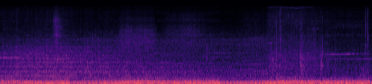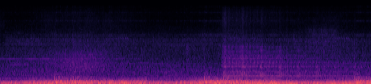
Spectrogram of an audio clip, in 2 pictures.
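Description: Low, steady rumble of a car's engine and road noise heard from inside the cabin while driving slowly, with a faint dark music score of held tones underneath.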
